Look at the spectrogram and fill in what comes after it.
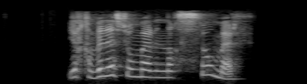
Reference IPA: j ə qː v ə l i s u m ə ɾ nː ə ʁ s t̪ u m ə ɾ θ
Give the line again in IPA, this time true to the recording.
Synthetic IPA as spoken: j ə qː v ə l æ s u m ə ɾ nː ə ʁ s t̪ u m ə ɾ θ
